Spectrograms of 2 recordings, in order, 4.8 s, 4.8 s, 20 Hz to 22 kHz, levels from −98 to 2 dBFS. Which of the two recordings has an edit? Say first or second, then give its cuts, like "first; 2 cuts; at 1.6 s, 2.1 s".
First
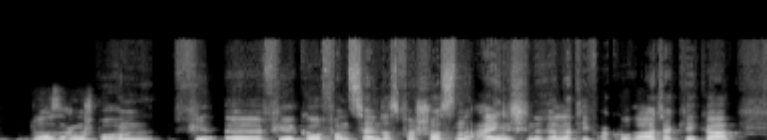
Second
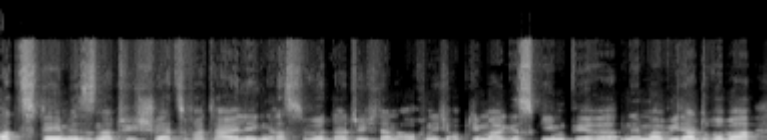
second; 2 cuts; at 1.7 s, 3.9 s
